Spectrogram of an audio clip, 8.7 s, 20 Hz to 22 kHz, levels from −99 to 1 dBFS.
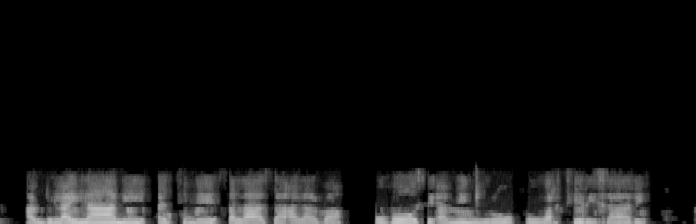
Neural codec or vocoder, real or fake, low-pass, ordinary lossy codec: none; real; 5.4 kHz; AAC, 24 kbps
